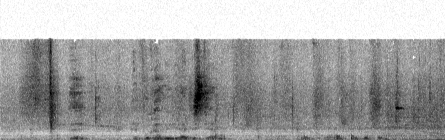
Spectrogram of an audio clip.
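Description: An elderly man speaks quietly, close by.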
